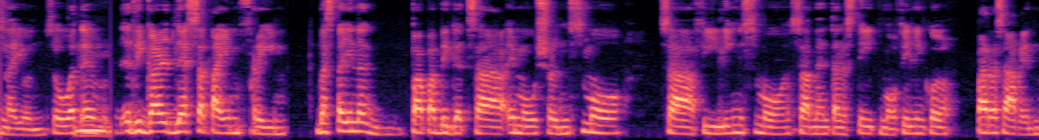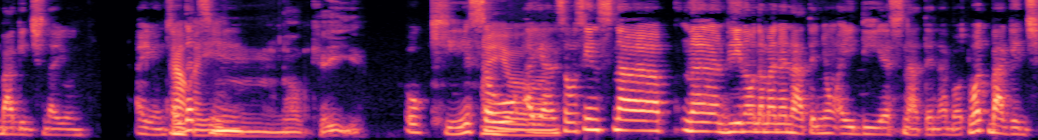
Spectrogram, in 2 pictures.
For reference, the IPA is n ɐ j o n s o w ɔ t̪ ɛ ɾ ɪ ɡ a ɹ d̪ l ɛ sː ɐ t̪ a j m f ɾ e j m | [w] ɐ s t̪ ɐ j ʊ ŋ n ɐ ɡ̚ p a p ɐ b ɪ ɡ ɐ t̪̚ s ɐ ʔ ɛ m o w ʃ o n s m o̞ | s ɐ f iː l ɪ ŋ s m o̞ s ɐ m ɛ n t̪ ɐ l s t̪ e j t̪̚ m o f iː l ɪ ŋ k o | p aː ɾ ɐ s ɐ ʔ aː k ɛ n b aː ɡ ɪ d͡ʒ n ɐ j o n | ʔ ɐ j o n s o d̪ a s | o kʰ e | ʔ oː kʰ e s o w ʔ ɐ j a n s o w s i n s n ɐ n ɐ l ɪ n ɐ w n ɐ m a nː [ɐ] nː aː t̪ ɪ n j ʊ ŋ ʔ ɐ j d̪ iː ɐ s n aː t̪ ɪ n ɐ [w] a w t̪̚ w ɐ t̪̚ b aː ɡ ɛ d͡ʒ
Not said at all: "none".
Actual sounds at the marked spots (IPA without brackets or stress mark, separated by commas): b, ɐ, b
